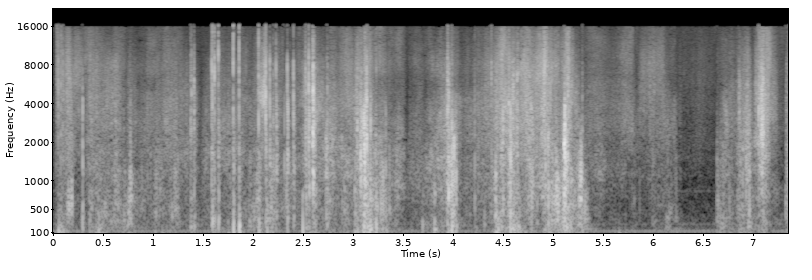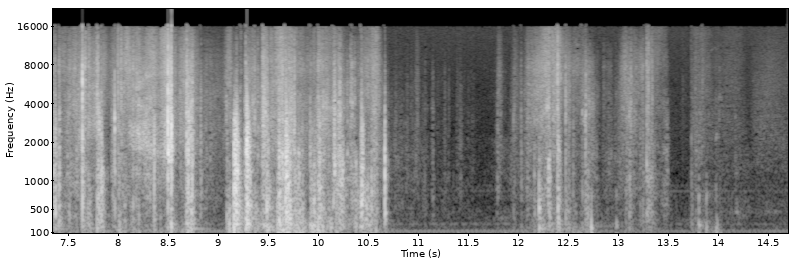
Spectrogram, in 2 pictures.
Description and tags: a recording of flipping through pages of a book and a leaflet.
